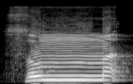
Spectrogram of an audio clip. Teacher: میم مشدد غنہ ہوگا، غنہ کی مقدار ایک الف ہے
